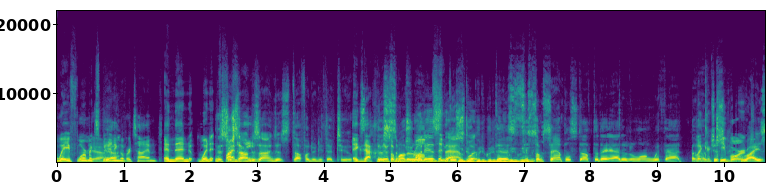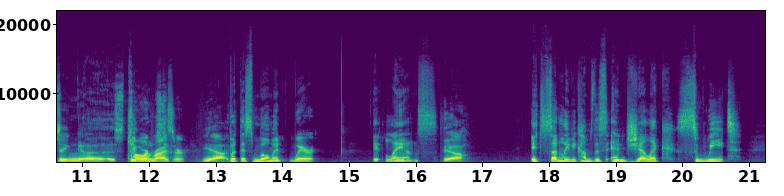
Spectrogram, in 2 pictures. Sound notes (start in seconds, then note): 5.7 makes drumming sounds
